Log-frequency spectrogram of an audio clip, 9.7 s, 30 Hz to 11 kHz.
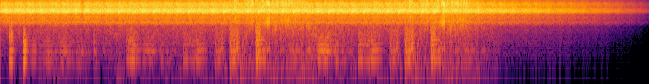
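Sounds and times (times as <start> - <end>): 
insects buzzing: 0.1 - 7.5.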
